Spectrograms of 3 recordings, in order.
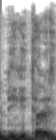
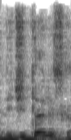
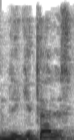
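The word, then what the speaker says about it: digitalis: дигиталис пурпурея ну и дигиталис, диджиталис, как хотите называть, ну по латыни все-таки, наверное, правильно произносить, конечно, вспоминаю, какая латынь, но неважно, дигиталис пурпурея.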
